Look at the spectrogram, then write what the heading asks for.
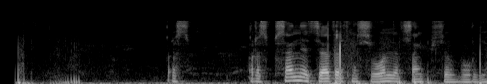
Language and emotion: Russian, neutral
